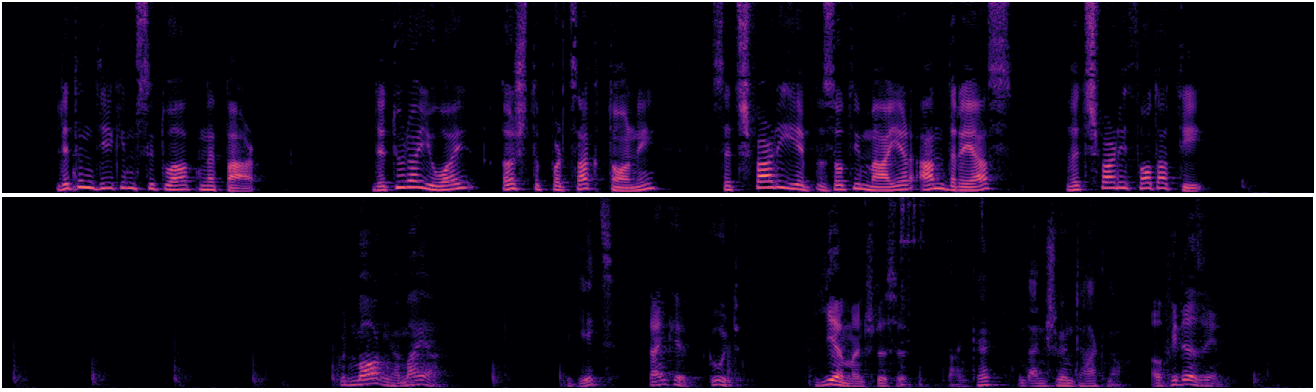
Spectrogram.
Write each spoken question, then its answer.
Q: Detyra juaj është të përcaktoni se çfarë i jep Zoti Majer Andreas dhe çfarë i thot atij.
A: Zoti Majer vendos mbi tavolinë Chelsin e tij dhe thot: Urdhroni Chelsin tim.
